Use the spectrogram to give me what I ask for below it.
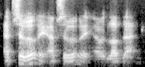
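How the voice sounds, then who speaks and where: Low-voiced man on a video call. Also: rapid-fire, slightly rough. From Canada. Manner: thoughtful, many fillers and restarts. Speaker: guest, orchestral percussionist. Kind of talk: casual interview chat. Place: ski and golf resort, indoors.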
